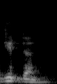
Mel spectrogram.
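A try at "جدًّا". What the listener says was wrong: Pak, jiddan itu pakai tasdid.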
